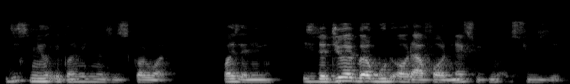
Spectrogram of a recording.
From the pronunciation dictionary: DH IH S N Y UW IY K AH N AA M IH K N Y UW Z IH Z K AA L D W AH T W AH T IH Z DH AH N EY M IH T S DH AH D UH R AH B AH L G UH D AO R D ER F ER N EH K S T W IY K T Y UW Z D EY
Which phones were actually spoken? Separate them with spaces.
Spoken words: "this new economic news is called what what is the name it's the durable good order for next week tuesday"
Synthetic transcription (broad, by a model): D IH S N Y UW IY K AH N AA M IH K N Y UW S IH S K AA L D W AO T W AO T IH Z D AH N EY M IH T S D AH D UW AH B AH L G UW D AO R D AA F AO N EH K S T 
